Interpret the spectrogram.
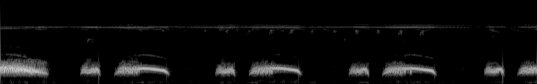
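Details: Wild spotted dove answering a decoy in a quick series of cooing phrases: short hoots and longer, buzzy, arched coos alternate rapidly. A steady high whine runs throughout.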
